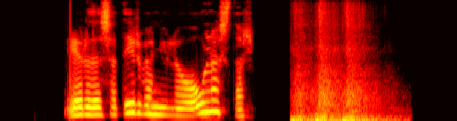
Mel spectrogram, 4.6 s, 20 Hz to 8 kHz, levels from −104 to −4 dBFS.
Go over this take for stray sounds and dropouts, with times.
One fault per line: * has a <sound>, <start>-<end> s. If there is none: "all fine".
* has a thud, 2.9-4.1 s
